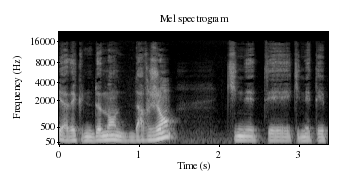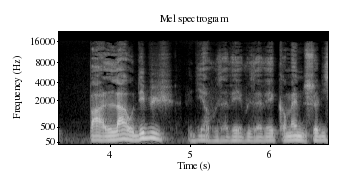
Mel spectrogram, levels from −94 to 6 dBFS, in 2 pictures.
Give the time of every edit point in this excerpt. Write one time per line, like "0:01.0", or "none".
0:04.9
